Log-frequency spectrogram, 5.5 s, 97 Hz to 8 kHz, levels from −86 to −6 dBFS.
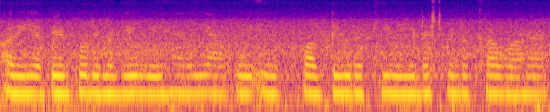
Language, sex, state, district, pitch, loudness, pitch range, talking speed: Hindi, female, Haryana, Charkhi Dadri, 200 Hz, -16 LUFS, 200-205 Hz, 220 wpm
